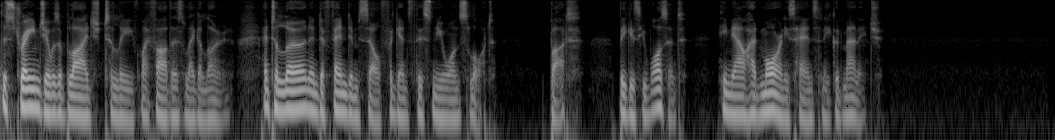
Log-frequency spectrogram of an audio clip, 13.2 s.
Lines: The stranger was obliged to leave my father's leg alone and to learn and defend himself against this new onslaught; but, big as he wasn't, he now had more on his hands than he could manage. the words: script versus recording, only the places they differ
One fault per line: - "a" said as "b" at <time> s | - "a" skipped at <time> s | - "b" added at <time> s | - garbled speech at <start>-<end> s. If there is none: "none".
none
